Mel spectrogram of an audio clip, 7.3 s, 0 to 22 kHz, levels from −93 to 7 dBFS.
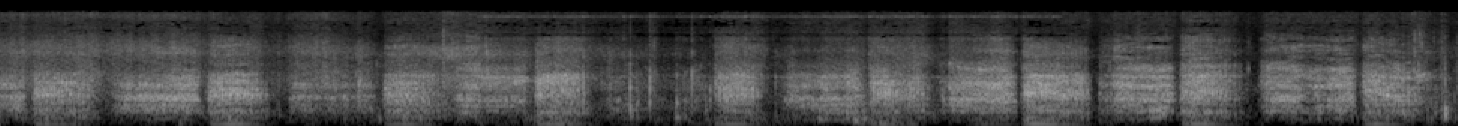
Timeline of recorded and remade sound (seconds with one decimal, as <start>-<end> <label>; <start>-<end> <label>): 0.0-2.4 recorded; 2.4-5.3 remade; 5.3-7.3 recorded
